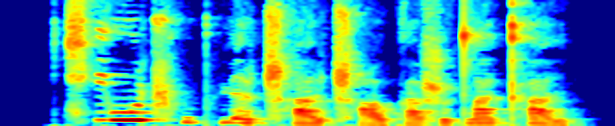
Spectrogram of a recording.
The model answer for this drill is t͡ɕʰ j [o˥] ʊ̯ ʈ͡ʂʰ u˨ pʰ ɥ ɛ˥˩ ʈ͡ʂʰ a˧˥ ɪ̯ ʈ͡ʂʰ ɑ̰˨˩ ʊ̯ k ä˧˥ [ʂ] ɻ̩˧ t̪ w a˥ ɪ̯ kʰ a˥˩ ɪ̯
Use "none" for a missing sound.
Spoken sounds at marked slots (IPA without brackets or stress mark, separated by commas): o˥, ʂ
